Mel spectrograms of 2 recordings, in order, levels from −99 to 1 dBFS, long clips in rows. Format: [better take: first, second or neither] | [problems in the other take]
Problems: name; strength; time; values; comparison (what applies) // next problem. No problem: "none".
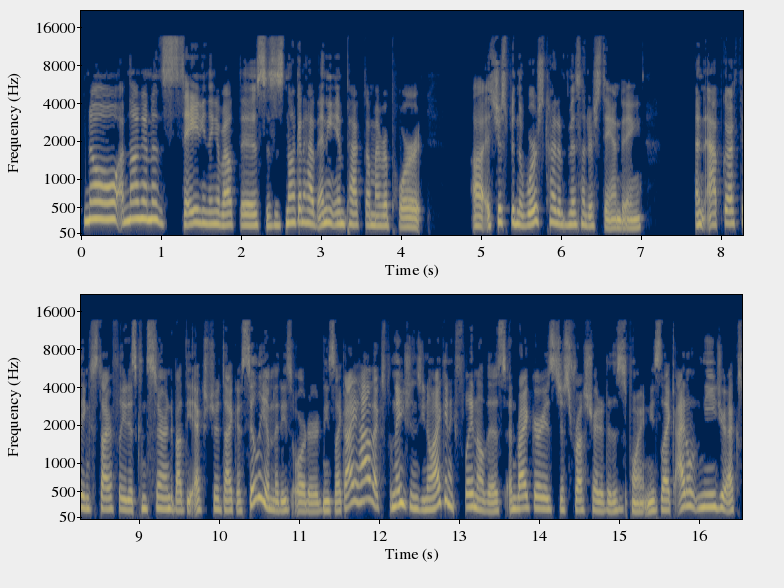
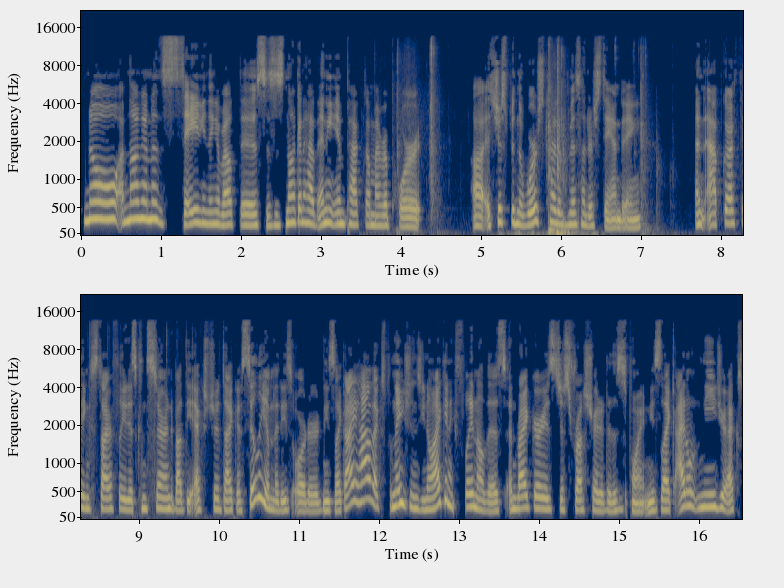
first | door banging; noticeable; from 4 to 7 s; peak 8 dB below the speech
